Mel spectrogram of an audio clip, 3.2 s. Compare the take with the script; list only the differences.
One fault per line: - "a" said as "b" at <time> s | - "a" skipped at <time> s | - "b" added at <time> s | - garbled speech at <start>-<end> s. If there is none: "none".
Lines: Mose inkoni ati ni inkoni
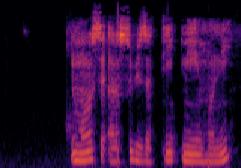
- "inkoni" said as "arasubiza" at 1.5 s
